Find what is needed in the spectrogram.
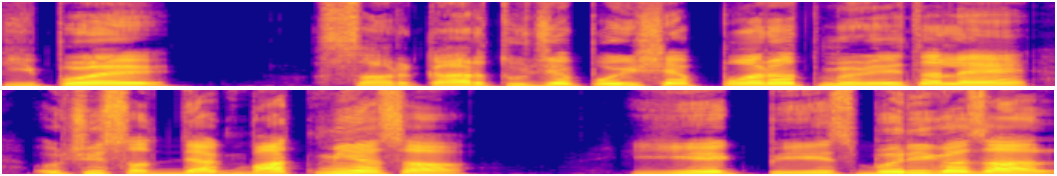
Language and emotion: Goan Konkani, happy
